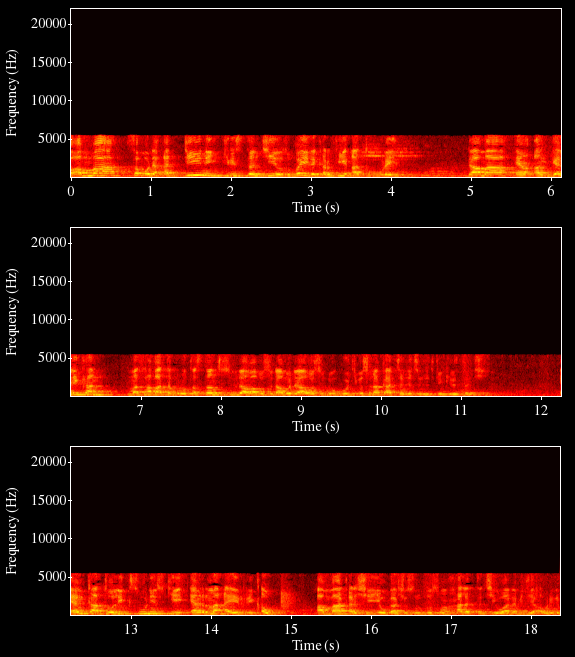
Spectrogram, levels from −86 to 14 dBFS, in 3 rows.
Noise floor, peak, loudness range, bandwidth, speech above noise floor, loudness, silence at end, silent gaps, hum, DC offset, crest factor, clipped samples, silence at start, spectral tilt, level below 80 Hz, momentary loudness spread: -47 dBFS; -6 dBFS; 3 LU; 5.8 kHz; 25 dB; -22 LUFS; 0 s; none; none; under 0.1%; 16 dB; under 0.1%; 0 s; -6 dB/octave; -62 dBFS; 8 LU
